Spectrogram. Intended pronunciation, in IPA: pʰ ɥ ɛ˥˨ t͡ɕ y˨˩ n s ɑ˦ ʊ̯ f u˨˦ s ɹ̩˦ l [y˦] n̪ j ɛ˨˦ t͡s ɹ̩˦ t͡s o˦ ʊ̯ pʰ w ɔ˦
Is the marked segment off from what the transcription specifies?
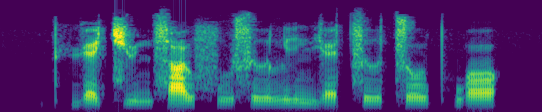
yes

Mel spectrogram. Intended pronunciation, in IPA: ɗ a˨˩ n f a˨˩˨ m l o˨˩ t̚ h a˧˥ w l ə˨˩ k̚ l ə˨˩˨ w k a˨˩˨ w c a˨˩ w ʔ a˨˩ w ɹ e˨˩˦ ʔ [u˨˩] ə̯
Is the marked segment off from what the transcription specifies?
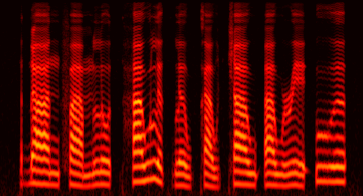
yes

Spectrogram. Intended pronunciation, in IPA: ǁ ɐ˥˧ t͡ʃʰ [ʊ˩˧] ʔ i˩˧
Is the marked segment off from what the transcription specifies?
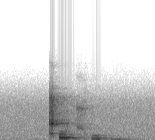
yes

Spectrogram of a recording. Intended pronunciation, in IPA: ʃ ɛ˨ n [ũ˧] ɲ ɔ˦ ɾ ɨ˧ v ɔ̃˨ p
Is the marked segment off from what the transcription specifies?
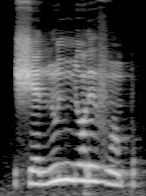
yes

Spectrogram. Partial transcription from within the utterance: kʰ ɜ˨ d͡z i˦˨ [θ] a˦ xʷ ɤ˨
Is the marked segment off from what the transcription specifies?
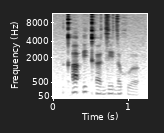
yes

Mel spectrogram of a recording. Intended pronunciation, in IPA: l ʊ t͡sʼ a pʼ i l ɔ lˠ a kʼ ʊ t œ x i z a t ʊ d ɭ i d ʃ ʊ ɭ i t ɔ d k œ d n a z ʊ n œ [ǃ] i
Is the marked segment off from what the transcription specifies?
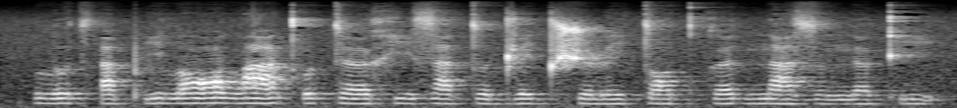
yes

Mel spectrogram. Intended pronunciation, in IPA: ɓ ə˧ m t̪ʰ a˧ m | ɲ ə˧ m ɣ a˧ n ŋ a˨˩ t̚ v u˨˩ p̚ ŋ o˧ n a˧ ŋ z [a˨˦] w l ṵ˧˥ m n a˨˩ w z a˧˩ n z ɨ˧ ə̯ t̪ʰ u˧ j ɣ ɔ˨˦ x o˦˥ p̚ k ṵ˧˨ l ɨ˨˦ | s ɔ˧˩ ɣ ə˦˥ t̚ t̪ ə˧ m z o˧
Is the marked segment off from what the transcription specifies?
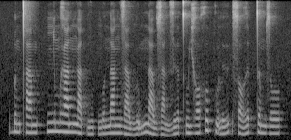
yes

